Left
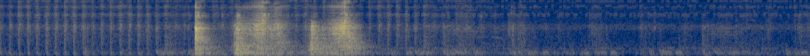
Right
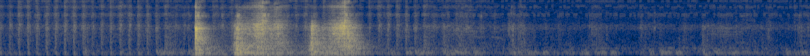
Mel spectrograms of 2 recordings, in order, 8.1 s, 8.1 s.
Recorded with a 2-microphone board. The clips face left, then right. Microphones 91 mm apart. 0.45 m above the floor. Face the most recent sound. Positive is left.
turn(degrees=0)  # may be behind; listen again after turning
